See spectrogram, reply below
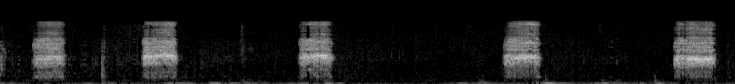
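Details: Rasping barn owl hisses from a nest at 05:14 on 26 August 2019, when the night's second mouse arrives; five short, harsh, wide-band bursts spaced irregularly, one to two seconds apart, with faint knocks between.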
